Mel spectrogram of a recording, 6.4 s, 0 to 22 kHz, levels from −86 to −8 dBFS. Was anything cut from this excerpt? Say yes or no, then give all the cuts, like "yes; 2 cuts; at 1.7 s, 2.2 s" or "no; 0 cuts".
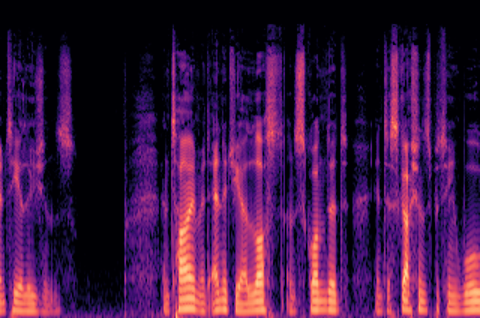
no; 0 cuts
